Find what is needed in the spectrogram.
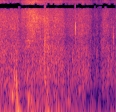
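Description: Handling noise from a handheld phone microphone being moved and brushed: a steady rush with a few soft bumps and a couple of light clicks.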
